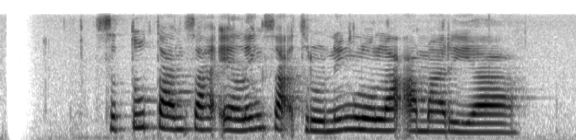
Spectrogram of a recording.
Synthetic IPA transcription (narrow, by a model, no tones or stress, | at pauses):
sət̪ut̪ansahelɪŋsa̰ʔd̪̥ɾo̤nɪŋlolaʔamaɾia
